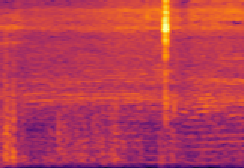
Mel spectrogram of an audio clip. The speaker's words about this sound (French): il y a pas mal de vent donc j'espère que je serai assez audible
